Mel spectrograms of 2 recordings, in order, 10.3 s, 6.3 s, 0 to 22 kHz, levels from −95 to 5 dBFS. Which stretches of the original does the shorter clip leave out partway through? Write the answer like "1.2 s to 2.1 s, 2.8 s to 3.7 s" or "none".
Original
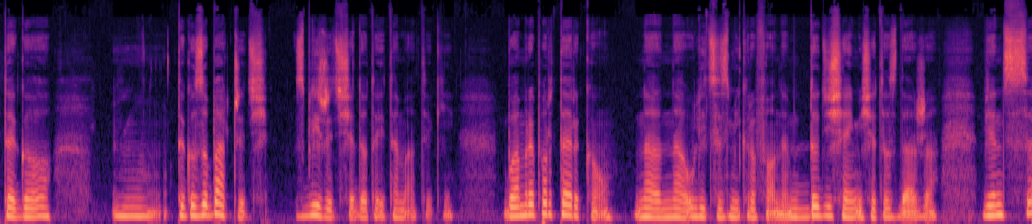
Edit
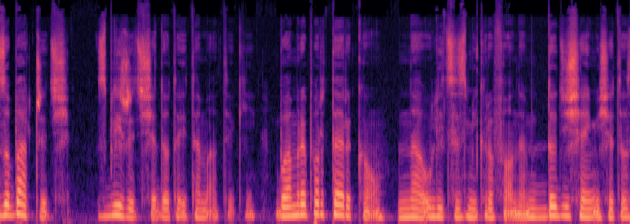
4.6 s to 4.9 s, 6.3 s to 6.6 s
